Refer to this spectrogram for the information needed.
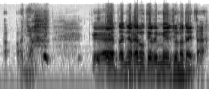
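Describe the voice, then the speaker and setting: A man's voice: medium pitch, animated, measured pace, a bit bright. A man with an Ilocano accent playing an evasive, penny-minded husband in a melodrama. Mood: startled, uneasy. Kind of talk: Ilocano radio-style melodrama acting.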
